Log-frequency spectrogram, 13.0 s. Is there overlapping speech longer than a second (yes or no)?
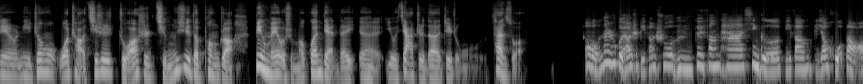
no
